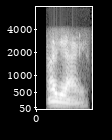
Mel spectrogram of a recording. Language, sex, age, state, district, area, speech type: Odia, male, 18-30, Odisha, Nayagarh, rural, conversation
